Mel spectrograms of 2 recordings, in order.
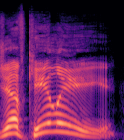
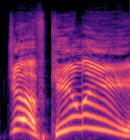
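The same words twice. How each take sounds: First: It is said in his plain voice. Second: It is said in a Smash Bros announcer voice.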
